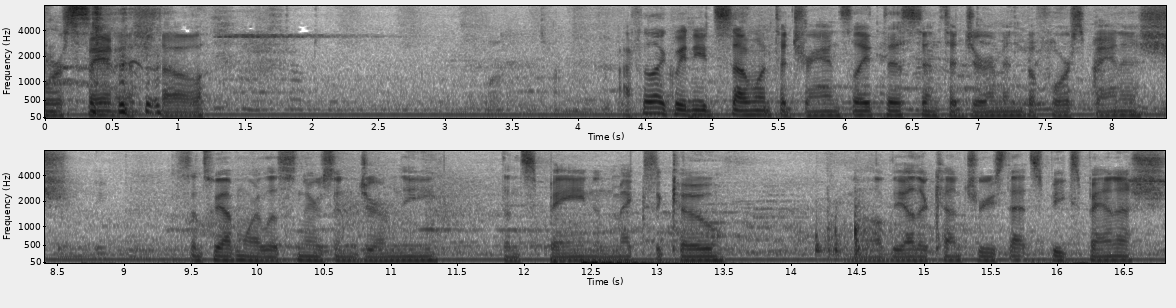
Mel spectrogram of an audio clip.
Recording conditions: background noise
